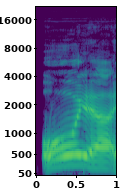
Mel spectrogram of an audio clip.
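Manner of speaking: high, loud "Oh, yeah" greeting; mock greeting. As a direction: sing out the greeting like an old pal. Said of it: "we go".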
